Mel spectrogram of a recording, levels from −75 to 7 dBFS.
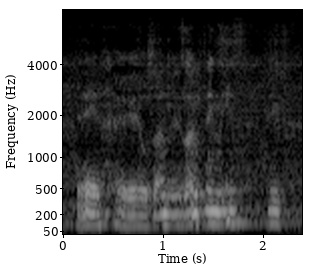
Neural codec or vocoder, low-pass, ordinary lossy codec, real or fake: codec, 16 kHz, 1 kbps, FunCodec, trained on LibriTTS, 50 frames a second; 7.2 kHz; none; fake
